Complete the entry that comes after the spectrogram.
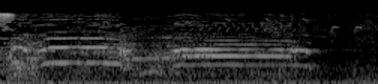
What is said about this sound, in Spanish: Recordarán que en algún momento les dije que, que algunos de nuestros podcasts los íbamos a hacer al aire libre, por ello el ruido de pájaros, de pollos.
